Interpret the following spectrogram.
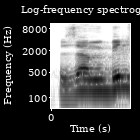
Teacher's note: N samiti B və M samitlərindən əvvəl gəldikdə M kimi tələffüz olunur.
